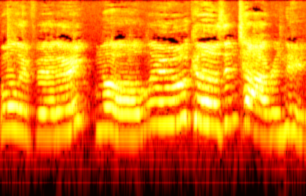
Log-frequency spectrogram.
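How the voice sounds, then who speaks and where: A put-on character voice carries lively intonation. It unfolds at a very slow pace. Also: woman, high pitch for a woman. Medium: solo performance. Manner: drawling, teasing.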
